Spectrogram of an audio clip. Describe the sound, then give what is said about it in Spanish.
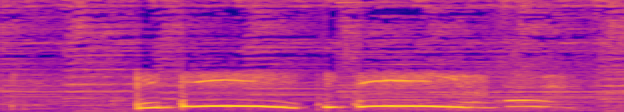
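A boy imitates a chicken with two loud, drawn-out squawking calls in quick succession, with a brief pause between them and no other talking. “Ahora puedes hacer el ruido de una gallina.”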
